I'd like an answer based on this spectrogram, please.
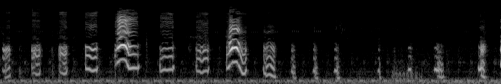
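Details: Morning greeting from a white baekgu puppy in Cheongdo: a string of bent, whining yelps, some rising and falling sharply, in bursts with short pauses, over a constant low hum.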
